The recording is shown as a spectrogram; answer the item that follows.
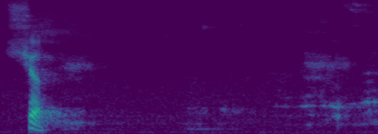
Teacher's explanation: श, श जब हम कहते हैं तो आपकी जुबान का जो फ्रंट है, ठीक है, टिप के पीछे वाला हिस्सा, और जो पोस्ट एल्विलर रिज है यहाँ पर आपको जो है फ्रिक्शन फील होगी। Manner of articulation, fricative, oral sound है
